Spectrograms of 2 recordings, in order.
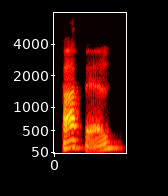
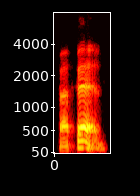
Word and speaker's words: papel: syllable right about bed it's not papel it's puppet so again it follows the rule and ends the stress is on the last syllable so really we're looking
